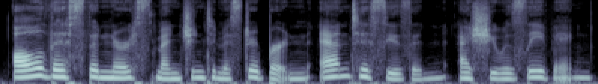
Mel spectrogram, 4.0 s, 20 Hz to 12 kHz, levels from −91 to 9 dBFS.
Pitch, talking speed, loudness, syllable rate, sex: 205 Hz, 225 wpm, -20 LUFS, 5.7 syllables/s, female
